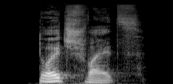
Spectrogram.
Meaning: German-speaking Switzerland
- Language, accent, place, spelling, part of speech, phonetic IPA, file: German, Germany, Berlin, Deutschschweiz, proper noun, [ˈdɔɪ̯t͡ʃˌʃvaɪ̯t͡s], De-Deutschschweiz.ogg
